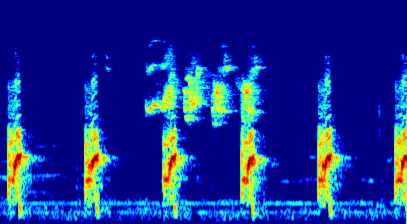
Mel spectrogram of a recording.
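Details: Lure sound for catching White-breasted waterhens at dawn: strong, rasping croaks at regular half-second intervals, with a burst of high, squeaky chatter from another bird midway.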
